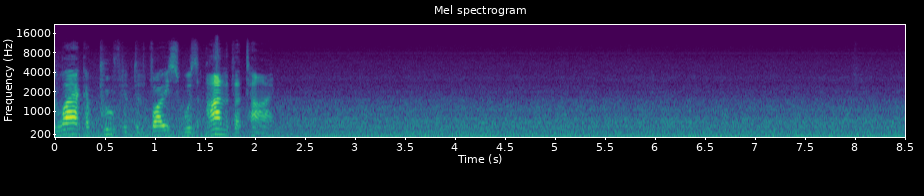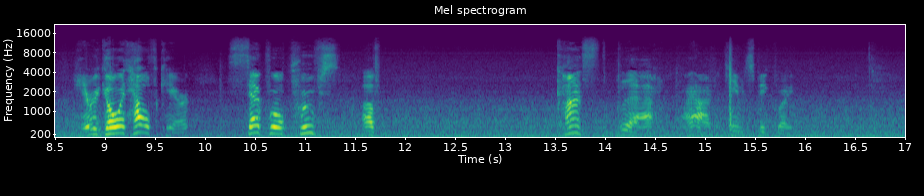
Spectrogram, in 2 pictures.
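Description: A man talks in short bursts, close by.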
